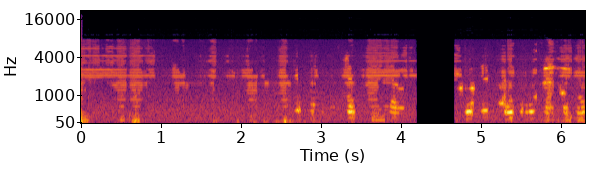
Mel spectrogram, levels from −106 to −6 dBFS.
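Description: Right at the start, between 0.22 and 0.32 s, there's a brief scrap of the other side's voice leaking through, very faint, way down under the talker at around 35 dB below. That's likely the far end playing on the loudspeaker and the echo canceller not quite scrubbing it from the mic. It's only a tenth of a second, so it reads as a ghostly flicker rather than a second voice.

From 0.87 to about 3.61 s you get speech suppressed in double talk. Both sides were talking at once, and the echo canceller, likely unable to tell its own talker from the echo, turned everything down. The talker's level sags by as much as roughly 20 dB across most of those three seconds, so the voice sounds like it's ducking and losing presence in patches.

The leak comes back much harder from 2.87 s to the end. This time the other side's voice sits at roughly the talker's level, maybe a touch louder, so it's a clearly audible second voice rather than a trace.

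Overlapping that, from 3.99 s to the end, there's a second stretch of double-talk suppression, with the talker pulled down by up to roughly 15 dB for around two seconds.

Inside that, from 4.18 to 4.67 s, there's a Bluetooth dropout: about 0.48 s of outright silence. Packets didn't reach the headphones in time, and the gap points to a few dozen of them going missing. When sound resumes, it has skipped ahead rather than picking up where it stopped, as if it had kept playing during the hole. The call's mic processing shows up in the band limit, with nothing above 8 kHz.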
